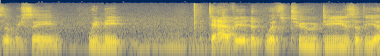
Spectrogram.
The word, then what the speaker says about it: David: You know that in Hebrew, every David that you're going to meet, it's David.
